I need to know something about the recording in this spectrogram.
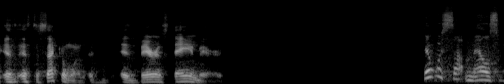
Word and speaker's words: Berenstain: I can't remember now I remember Berenstain Bears apparently it's not yeah they're staying bears one other thing in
